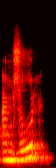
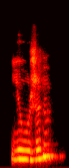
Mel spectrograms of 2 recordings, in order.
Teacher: there is a shift of z to zh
